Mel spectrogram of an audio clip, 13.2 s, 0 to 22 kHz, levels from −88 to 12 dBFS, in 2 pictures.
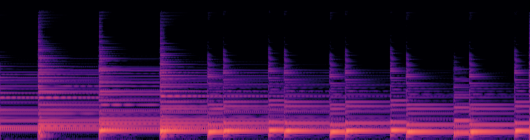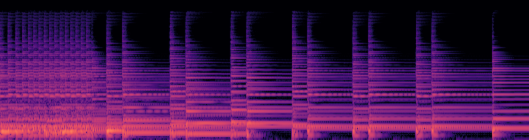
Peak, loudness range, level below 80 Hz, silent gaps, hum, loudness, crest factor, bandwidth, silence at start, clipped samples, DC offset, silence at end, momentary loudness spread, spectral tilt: -8 dBFS; 4 LU; -52 dBFS; none; none; -27 LUFS; 18 dB; 15.5 kHz; 0 s; under 0.1%; under 0.1%; 0 s; 9 LU; -7 dB/octave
